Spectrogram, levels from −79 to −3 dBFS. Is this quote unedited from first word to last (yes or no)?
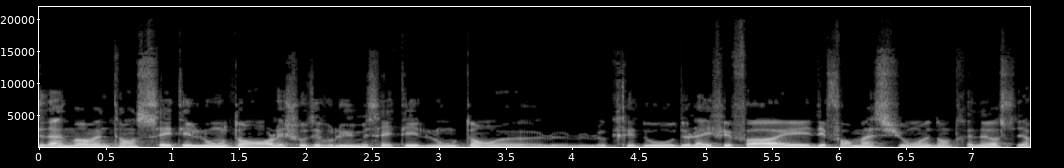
no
